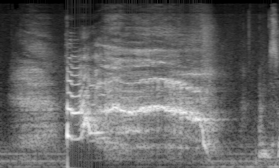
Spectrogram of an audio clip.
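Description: A girl lets out a single loud, sustained scream of fright lasting over a second, preceded by a brief breathy sound, close to the microphone for a short film scene.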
